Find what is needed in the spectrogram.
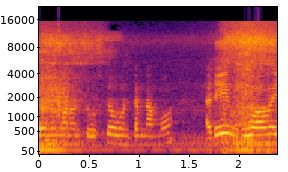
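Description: A man talking to the camera, with a short hissing noise at the start and again near the end.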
